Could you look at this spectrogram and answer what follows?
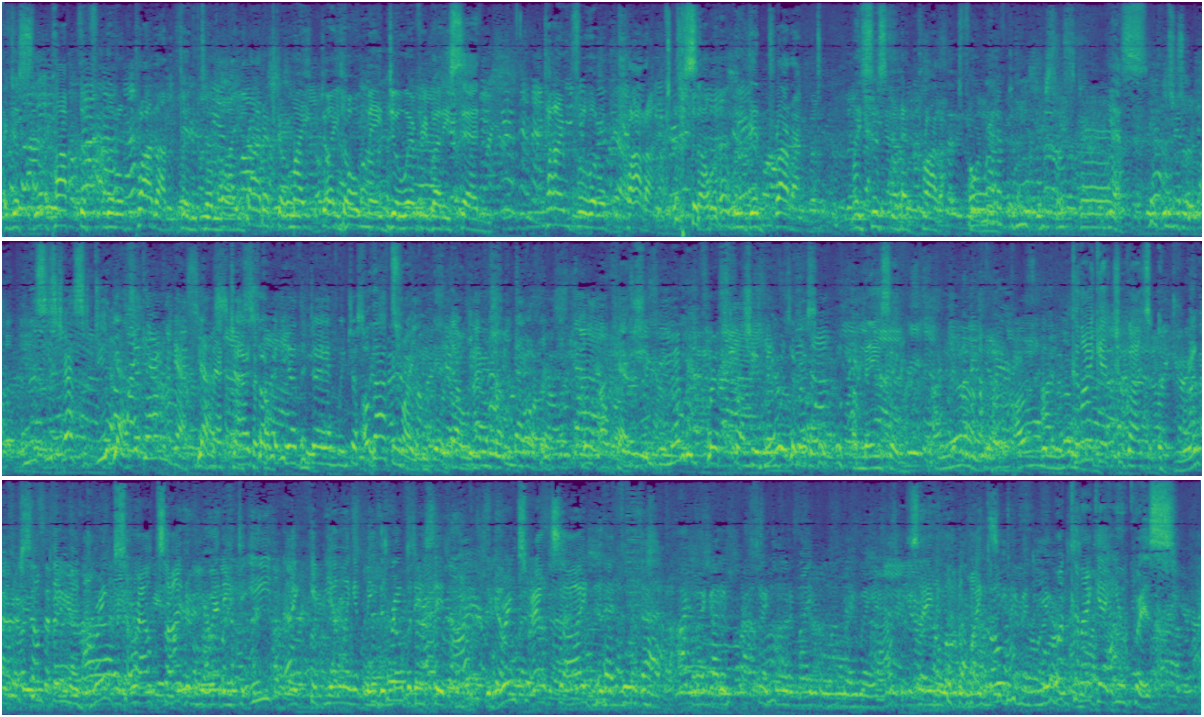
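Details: Aphasia in a speaker whose clip is presented as an aphasia example; hesitation and repeated word starts are heard.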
